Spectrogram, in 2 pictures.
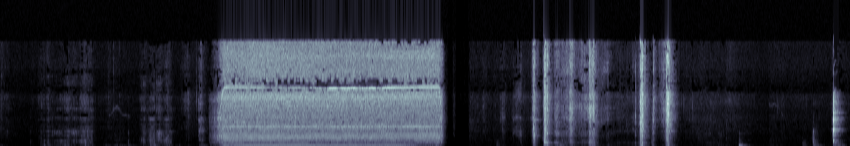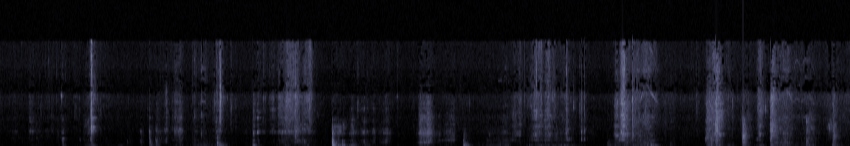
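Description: Cordless drill running at a steady speed for about three seconds, drilling dowel holes in a pine board. Afterwards come a scatter of short wooden knocks and clicks as fluted dowels are handled and fitted into the holes.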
